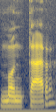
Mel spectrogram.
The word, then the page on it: ride: verb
